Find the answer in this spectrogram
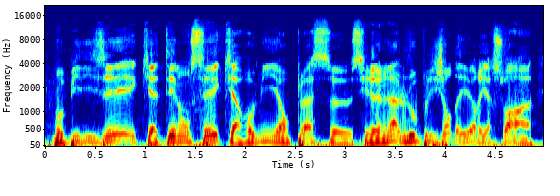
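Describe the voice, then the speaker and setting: A man hosting a casual radio talk show, asking guests lively, teasing questions with many fillers. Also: medium pitch, a little fast, a little hiss or hum.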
